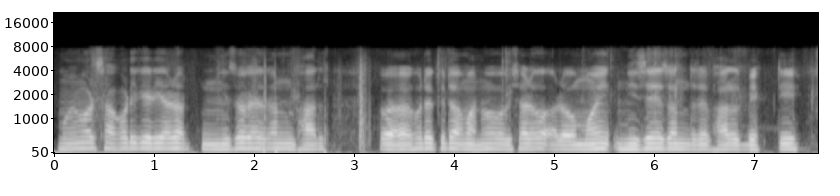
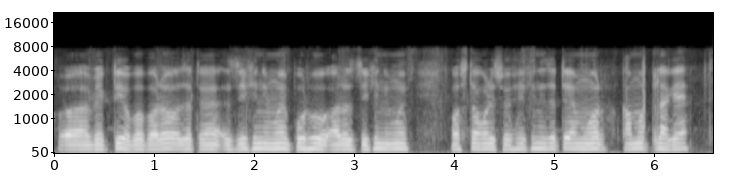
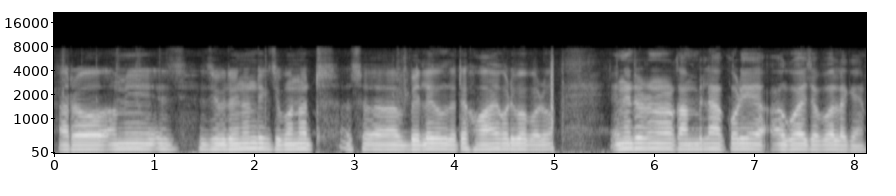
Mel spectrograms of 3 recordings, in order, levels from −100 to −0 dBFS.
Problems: background sounds at intervals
